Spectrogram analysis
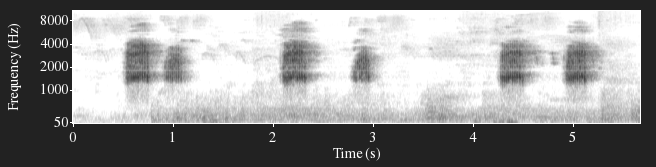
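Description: Harsh, croaking grunts from a toco toucan, mostly in quick pairs every couple of seconds, over a low background rumble.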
